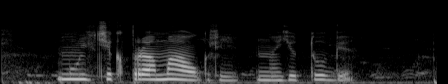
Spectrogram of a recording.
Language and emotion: Russian, neutral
